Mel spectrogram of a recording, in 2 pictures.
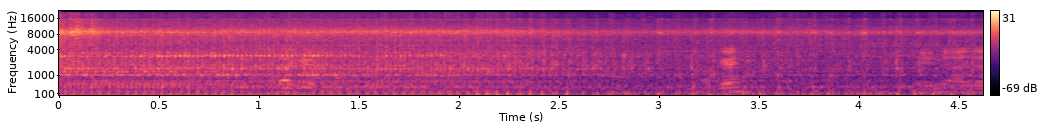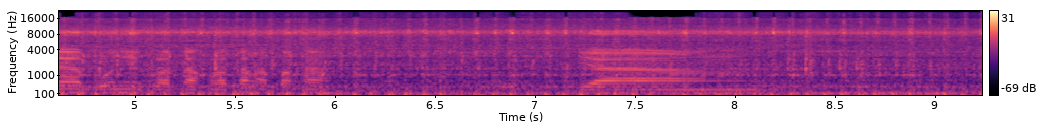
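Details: Scooter with damaged CVT rollers, noisy and reducing performance, needing replacement: engine runs steadily with an uneven rattle pulsing about four times a second over the hum; worn CVT rollers.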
